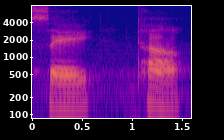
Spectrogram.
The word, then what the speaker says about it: SATA: sat which is SATA sa ta pronounced as say ta is the faster and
